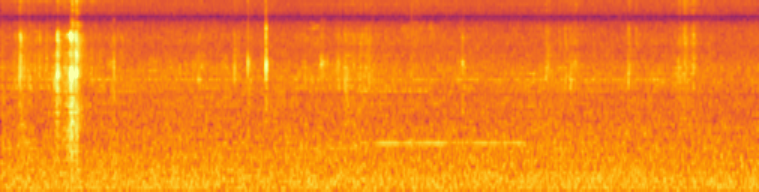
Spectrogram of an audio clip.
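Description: Faint steady hiss with a brief cluster of clicks and rustling about half a second in and a single click about two seconds in.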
